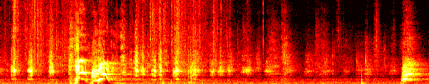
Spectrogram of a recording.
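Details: Two Jack Russell terriers running and chasing around a backyard in Lenexa, Kansas, with one dog doing nearly all the barking: sharp, high, excited barks in quick irregular bursts, densest early on, then quieter yips and one last loud bark near the end.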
